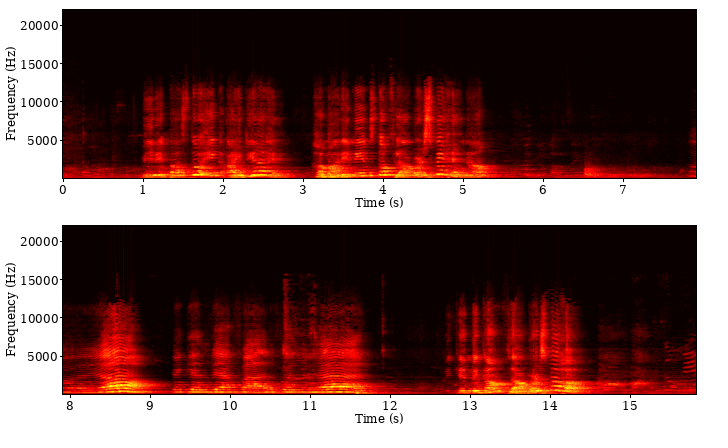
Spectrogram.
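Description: A woman speaks warmly into a microphone, heard over a loudspeaker.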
